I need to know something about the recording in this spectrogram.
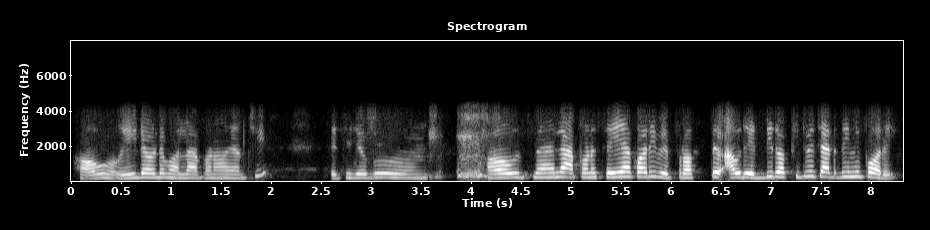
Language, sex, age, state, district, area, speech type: Odia, female, 30-45, Odisha, Bhadrak, rural, conversation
